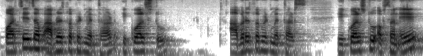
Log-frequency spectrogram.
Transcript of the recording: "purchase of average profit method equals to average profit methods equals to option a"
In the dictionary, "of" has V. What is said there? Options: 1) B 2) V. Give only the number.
1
